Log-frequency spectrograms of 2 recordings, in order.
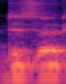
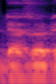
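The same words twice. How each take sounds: First: DESSERT stressed on the ZERT; dessert as in food, weak first syllable, strong second. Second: DESERT stressed on the DEZ; desert as in barren land, strong first syllable. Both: Shown as a demonstration. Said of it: "and also the form of word".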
